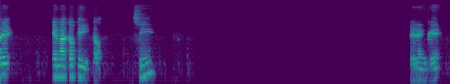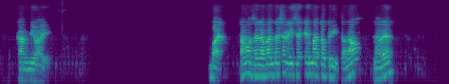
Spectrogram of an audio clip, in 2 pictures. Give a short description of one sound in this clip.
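A woman speaks calmly over an online call, in short bursts with pauses.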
